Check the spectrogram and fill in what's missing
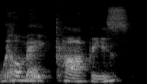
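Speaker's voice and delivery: hushed, whispered delivery. Whispering an aside to a guard character: whispering. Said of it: "I whisper to him".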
